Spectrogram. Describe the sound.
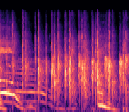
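An audience claps in a steady, fairly dense patter for a couple of seconds, welcoming a guest, while voices whoop and call out over the applause.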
